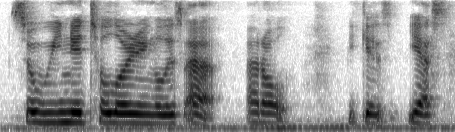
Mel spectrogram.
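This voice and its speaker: A woman's voice: mid-range voice, flat delivery, moderate pace, darkish tone. A young woman from Indonesia with an Indonesian accent, a university student chatting to camera, hesitant and restarting as she searches for words. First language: local Indonesian language. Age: young adult. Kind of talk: casual video talk to camera.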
